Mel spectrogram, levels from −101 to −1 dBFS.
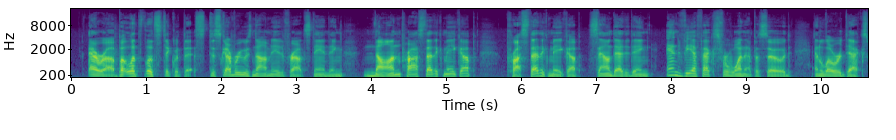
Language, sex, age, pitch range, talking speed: English, male, 40-59, 80-95 Hz, 145 wpm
